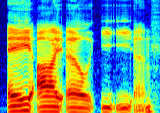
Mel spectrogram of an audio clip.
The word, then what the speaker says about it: Aileen: David Johnson, Archie Renox, Spike Fern, and Alien, I'm assuming, but it's spelled Alien. It's Aileen, so it's just so close to Alien.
